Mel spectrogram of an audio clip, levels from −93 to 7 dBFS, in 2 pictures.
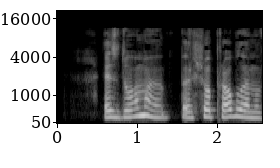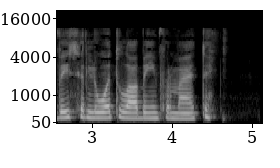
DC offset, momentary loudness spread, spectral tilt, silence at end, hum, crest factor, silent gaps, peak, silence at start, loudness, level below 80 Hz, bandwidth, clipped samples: under 0.1%; 10 LU; -5.5 dB/octave; 0.65 s; none; 18 dB; none; -8 dBFS; 0.6 s; -26 LUFS; -78 dBFS; 11.5 kHz; under 0.1%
